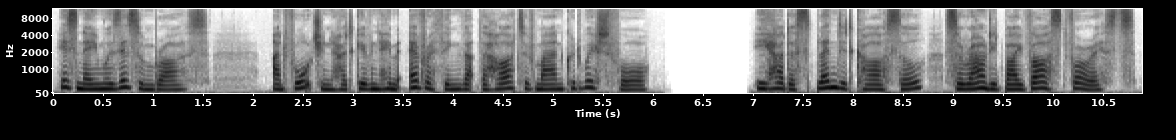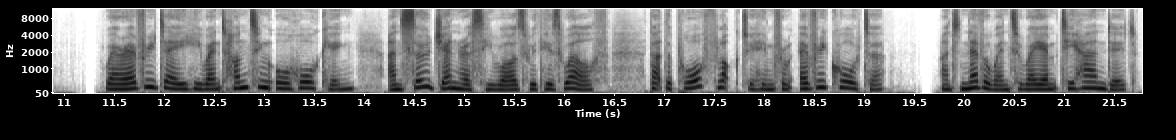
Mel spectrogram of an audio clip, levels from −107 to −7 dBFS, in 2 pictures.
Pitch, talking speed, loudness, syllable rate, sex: 210 Hz, 160 wpm, -19 LUFS, 4.8 syllables/s, female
